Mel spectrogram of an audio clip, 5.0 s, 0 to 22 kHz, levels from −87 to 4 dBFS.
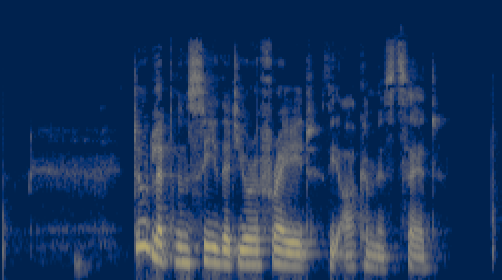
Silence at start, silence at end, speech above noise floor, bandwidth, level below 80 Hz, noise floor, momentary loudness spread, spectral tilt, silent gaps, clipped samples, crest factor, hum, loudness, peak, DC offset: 1.35 s; 0.1 s; 32 dB; 14 kHz; -74 dBFS; -63 dBFS; 11 LU; -4.5 dB/octave; none; under 0.1%; 20 dB; none; -31 LUFS; -12 dBFS; under 0.1%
